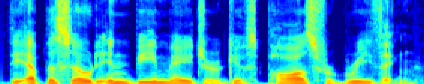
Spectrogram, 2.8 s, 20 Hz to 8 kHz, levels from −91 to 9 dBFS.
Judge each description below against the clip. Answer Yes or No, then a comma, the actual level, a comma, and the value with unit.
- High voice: No, low, 125 Hz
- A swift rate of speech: No, average, 190 wpm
